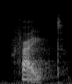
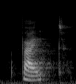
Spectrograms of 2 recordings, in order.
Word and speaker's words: fight: There are lots of words that have this IGH pattern in them, and they all make a long I sound.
